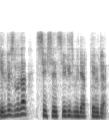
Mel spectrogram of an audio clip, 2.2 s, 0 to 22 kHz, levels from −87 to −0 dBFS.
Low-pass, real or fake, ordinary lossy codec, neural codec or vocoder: 7.2 kHz; fake; none; codec, 24 kHz, 1 kbps, SNAC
